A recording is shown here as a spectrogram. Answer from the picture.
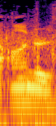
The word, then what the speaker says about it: Anders: Yeah, Anders is the Swedish.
